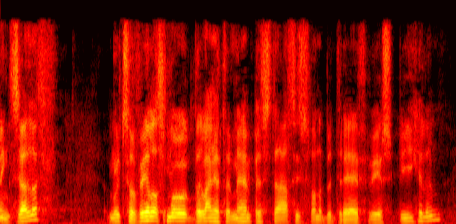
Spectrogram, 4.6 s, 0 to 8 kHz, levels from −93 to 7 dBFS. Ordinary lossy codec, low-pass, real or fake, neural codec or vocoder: MP3, 64 kbps; 7.2 kHz; fake; codec, 24 kHz, 3 kbps, HILCodec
